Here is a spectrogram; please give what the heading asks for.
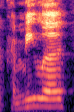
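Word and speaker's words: Kamilah: um dollar sign Camila k-a-m-i-l-a-h that is how you say and spell my name for real for real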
